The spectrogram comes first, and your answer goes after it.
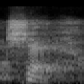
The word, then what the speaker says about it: क्ष: क और ये षट्कोण वाले श से बने क्ष और इसका उच्चारण कस क्ष बोल के देखेंगे तो अपने को पता चलेगा क्ष। क श की ध्वनि आती है।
